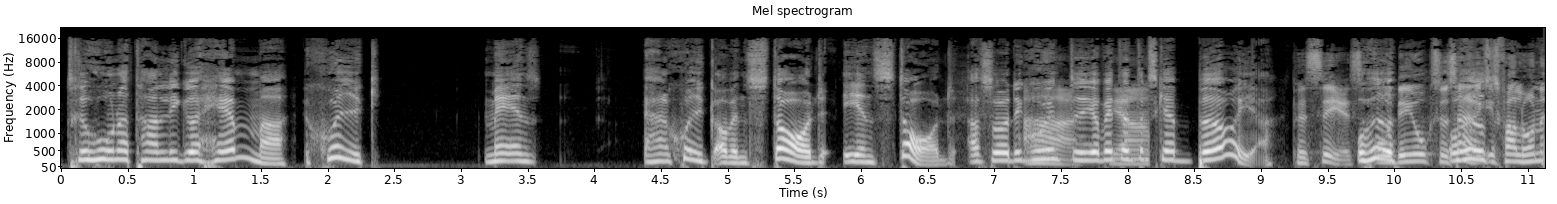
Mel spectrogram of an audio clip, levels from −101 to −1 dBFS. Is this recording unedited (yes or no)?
no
